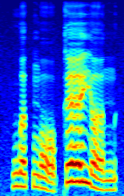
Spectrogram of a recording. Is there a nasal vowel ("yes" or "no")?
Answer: no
